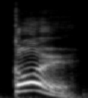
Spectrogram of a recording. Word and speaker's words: 걸: Now, because of this lir, due to sound change rules, although it's always spelled as 걸, it actually is always pronounced in this form as 걸, with a double consonant there.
